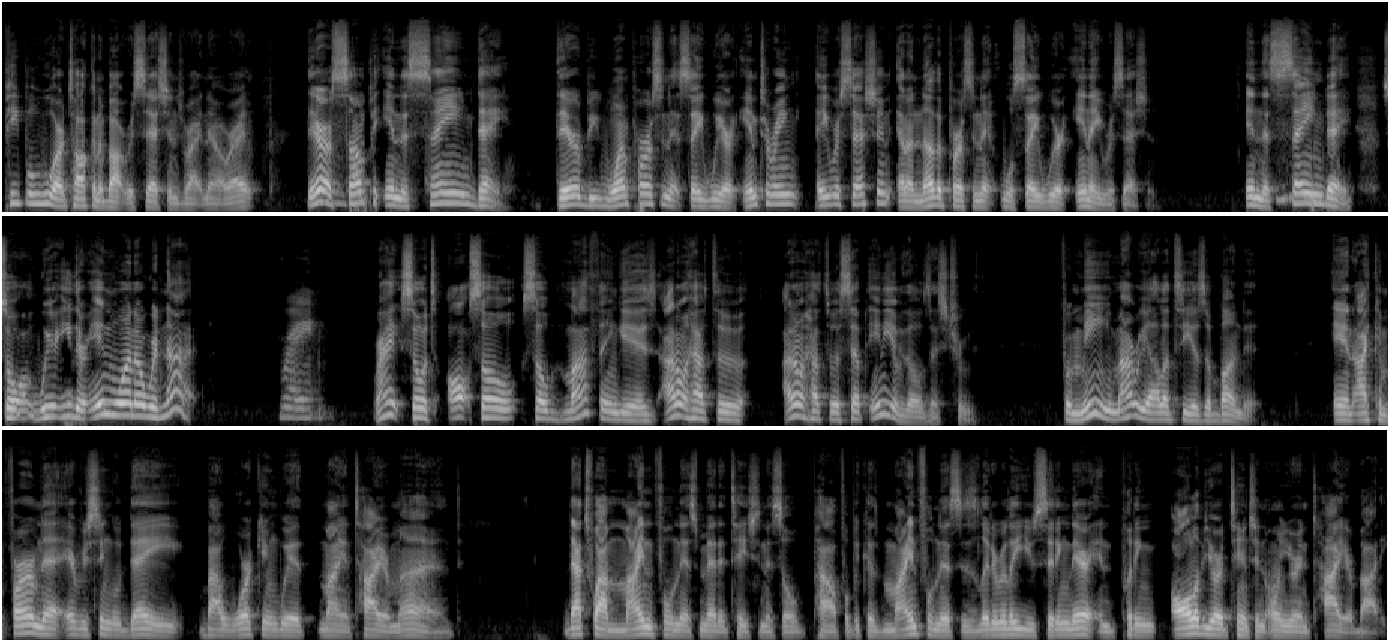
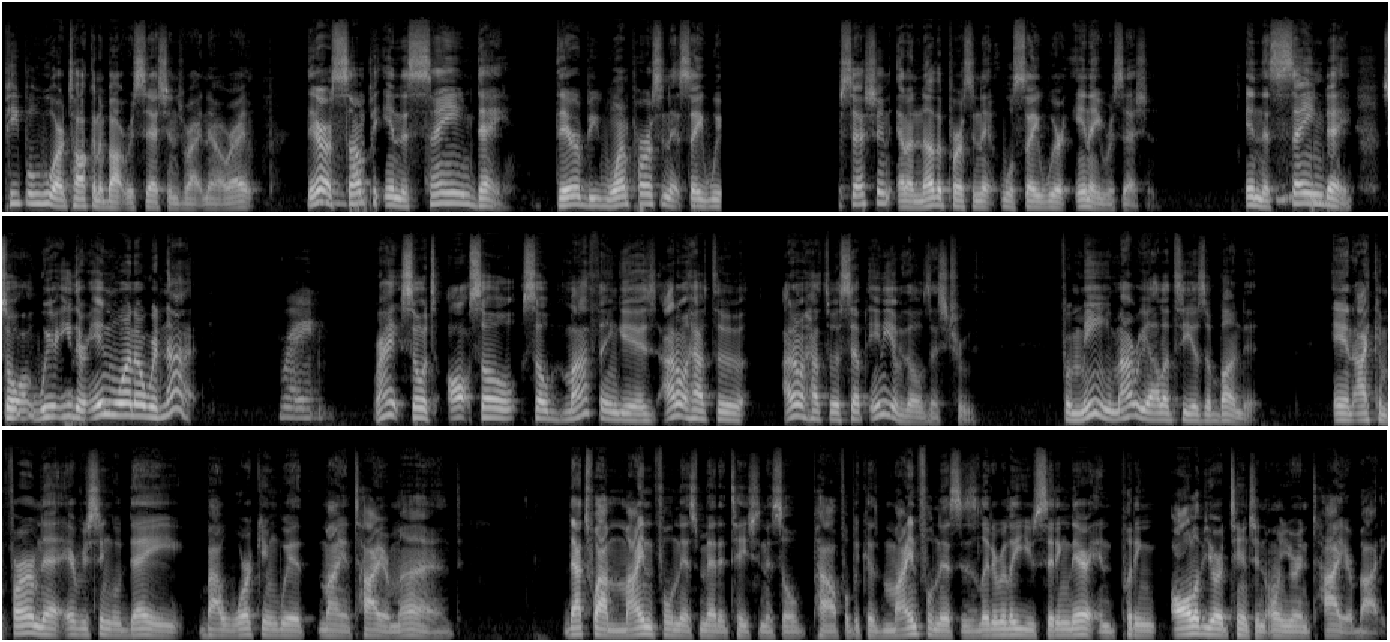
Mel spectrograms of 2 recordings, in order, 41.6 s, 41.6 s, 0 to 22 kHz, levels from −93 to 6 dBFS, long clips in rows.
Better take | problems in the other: first | audio cutting out; at 7 s for 1 s

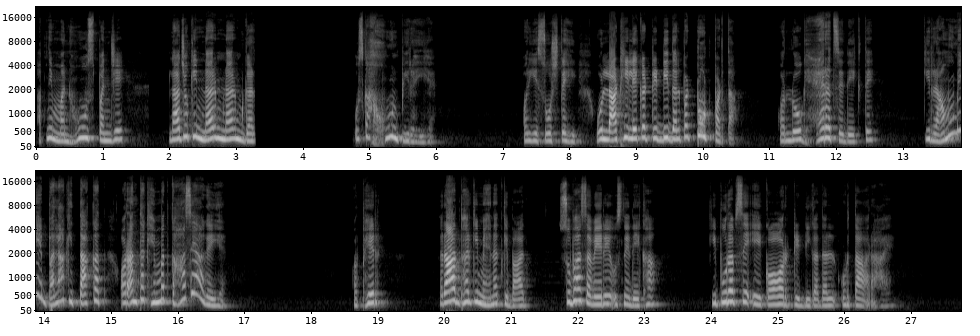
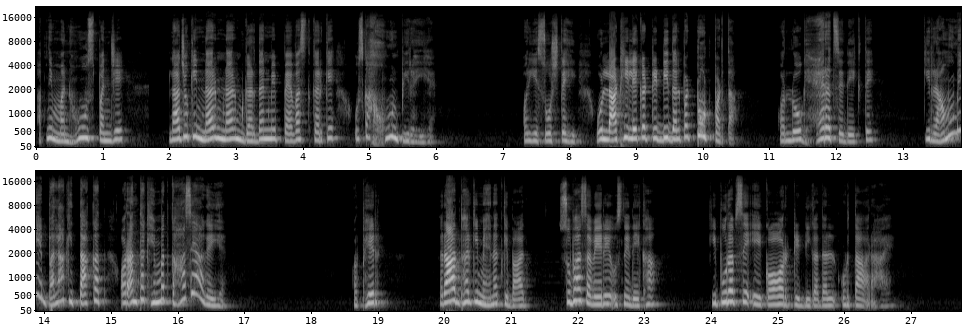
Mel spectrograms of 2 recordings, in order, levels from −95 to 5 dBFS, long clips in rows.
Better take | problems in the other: second | audio cutting out; at 3.5 s for 1.5 s

